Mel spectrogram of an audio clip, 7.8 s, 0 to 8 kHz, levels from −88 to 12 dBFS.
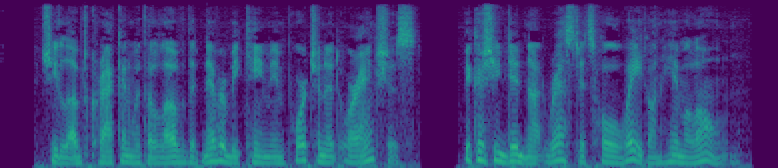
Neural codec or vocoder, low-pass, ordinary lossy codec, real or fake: none; 7.2 kHz; AAC, 48 kbps; real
